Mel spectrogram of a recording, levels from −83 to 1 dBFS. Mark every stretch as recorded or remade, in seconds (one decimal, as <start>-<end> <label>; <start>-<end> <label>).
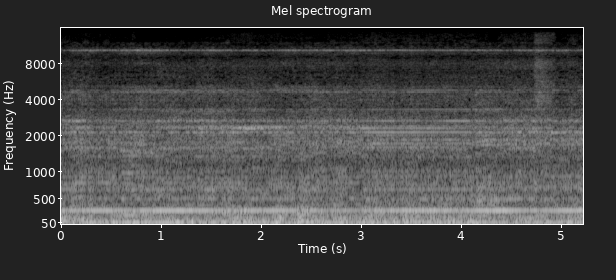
0.0-3.0 remade; 3.0-4.1 recorded; 4.1-5.2 remade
